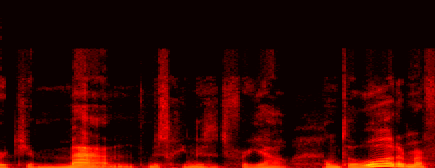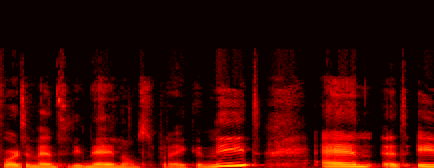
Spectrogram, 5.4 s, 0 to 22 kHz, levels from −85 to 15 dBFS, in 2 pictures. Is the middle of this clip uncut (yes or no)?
no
